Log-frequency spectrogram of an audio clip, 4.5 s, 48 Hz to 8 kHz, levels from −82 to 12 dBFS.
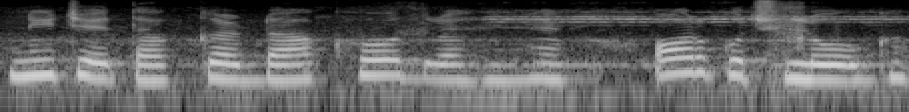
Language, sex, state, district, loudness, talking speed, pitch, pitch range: Hindi, female, Madhya Pradesh, Dhar, -14 LUFS, 120 wpm, 220 Hz, 210-255 Hz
